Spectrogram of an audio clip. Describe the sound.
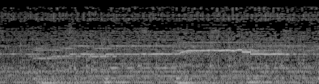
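A sewing machine runs in a home sewing workshop in the village of Abbasiyeh, a steady mechanical whirr with soft, regular low thumps repeating about twice a second, moderately loud and continuous.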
